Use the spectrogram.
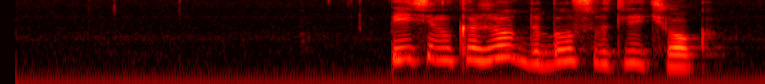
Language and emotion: Russian, neutral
